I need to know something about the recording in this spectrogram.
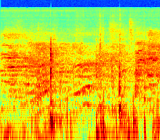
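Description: A few dull thuds of a person's hands and feet striking a plywood parkour box and landing on the gym floor during a vault, with voices in the background.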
